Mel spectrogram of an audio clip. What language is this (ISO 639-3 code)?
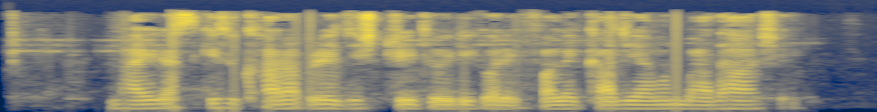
ben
